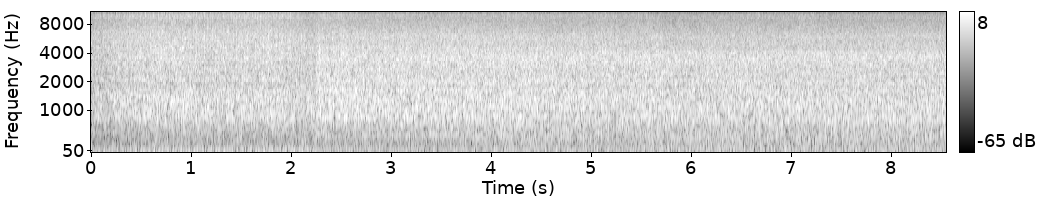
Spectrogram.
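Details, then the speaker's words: Pontiac (GTO/Trans Am repair vlog) started after belt work to check whether the belt squeal is gone: a smooth, steady idle rumble with no squeal or chirp. The squeal is fixed and the engine is quiet again. "Alright, now the moment of truth, we'll start it up, see if that squeal's gone. Hell yeah! Back to being quiet."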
